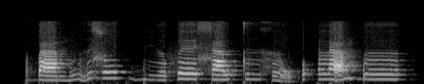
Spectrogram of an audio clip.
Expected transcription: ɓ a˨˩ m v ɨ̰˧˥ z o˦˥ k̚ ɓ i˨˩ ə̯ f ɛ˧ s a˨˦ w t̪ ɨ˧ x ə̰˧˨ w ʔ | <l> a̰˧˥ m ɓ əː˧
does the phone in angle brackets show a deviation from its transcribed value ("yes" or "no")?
no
